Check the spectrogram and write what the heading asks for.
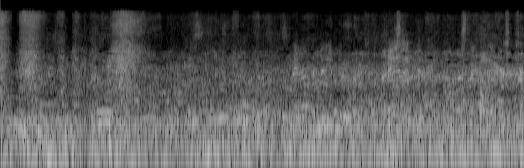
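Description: Indistinct chatter of an audience talking among themselves in a large lecture hall, with no single voice standing out. A few short hissing noises cut through, the loudest about a second and a half in.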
